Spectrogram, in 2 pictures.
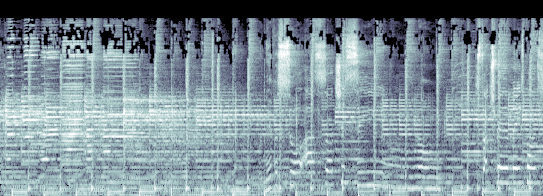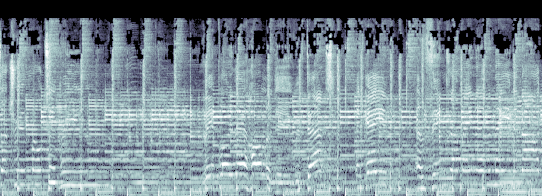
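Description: Live band playing a blues-rock passage on electric guitar, bass and drums, with a harmonica blown into a cupped microphone as the lead, its notes bending up and down.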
